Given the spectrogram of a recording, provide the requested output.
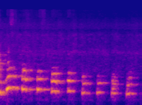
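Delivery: high playful woofs; cheerful high puppy barks; dog barking. Shown as a demonstration. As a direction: bark like a puppy for the kids. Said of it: "And we can say".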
